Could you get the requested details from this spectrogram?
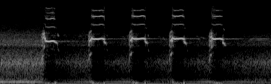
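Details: Bald eagle at West End, live camera recording from 27 September 2023, 07:02 in the morning. Five loud, high, thin piping notes follow one another roughly every 0.4 seconds over a faint low hum.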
